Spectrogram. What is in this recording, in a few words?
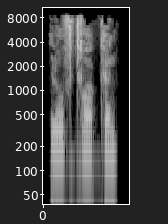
"lufttrocken", German; adjectives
